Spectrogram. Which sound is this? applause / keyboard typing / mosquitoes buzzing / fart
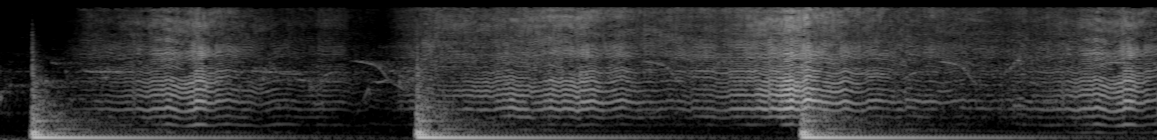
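mosquitoes buzzing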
